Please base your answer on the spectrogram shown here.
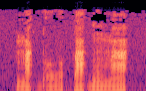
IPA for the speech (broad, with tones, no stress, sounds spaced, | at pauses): m a˨ ɡ͡b o˨ w o˧ ɡ͡b a˨ ɡ͡b ũ˨ m ã˨˦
